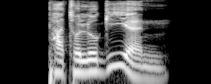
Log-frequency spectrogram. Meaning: plural of Pathologie
- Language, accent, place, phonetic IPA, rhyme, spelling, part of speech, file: German, Germany, Berlin, [patoloˈɡiːən], -iːən, Pathologien, noun, De-Pathologien.ogg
